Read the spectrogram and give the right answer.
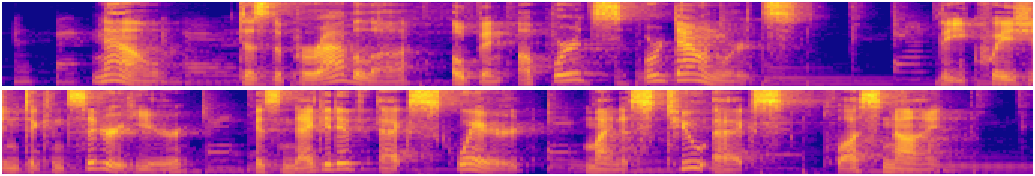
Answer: The parabola opens downwards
